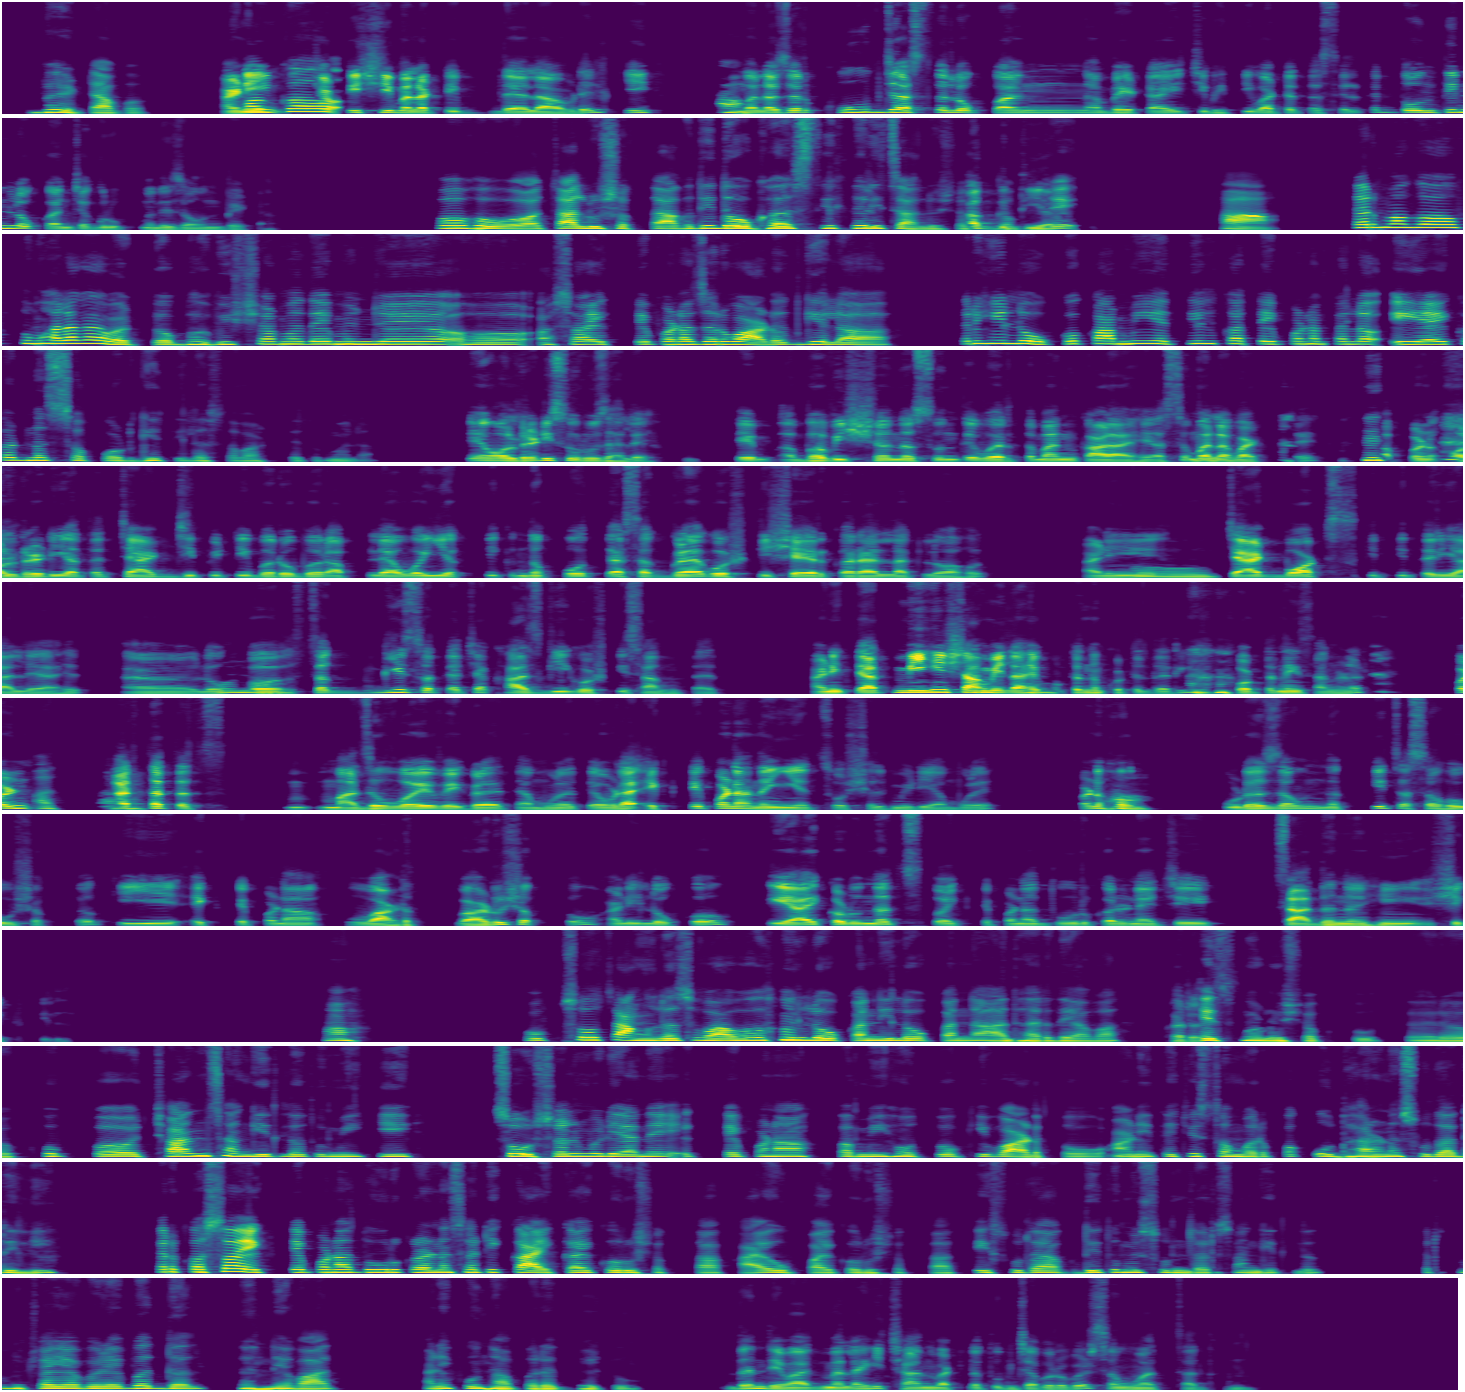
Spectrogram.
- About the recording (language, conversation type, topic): Marathi, podcast, सोशल मीडियामुळे एकटेपणा कमी होतो की वाढतो, असं तुम्हाला वाटतं का?
- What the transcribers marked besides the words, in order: in English: "टिप"; in English: "ग्रुप"; other background noise; tapping; laughing while speaking: "असतील तरी चालू शकतं"; laughing while speaking: "असं मला वाटतंय"; chuckle; in English: "शेअर"; chuckle; chuckle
